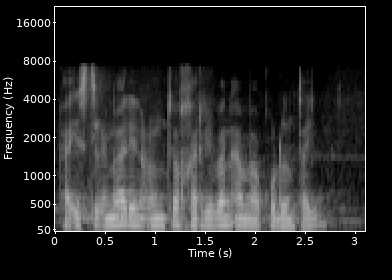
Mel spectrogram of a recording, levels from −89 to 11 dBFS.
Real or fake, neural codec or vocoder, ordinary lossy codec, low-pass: real; none; none; 7.2 kHz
